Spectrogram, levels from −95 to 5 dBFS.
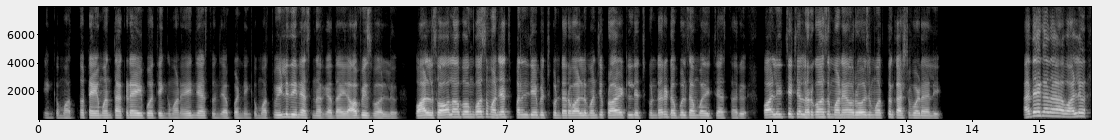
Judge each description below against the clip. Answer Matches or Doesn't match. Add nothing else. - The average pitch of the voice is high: Doesn't match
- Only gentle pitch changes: Doesn't match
